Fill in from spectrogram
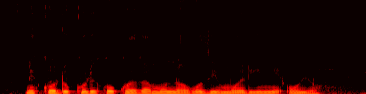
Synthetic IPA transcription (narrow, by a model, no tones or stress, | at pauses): nekodokoɾikokwɛɣamonɔɣoðimwɛɾineʔojɔ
